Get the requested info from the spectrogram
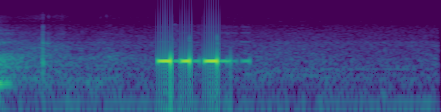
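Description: Short electronic beep sound effect: three quick pulses on one steady tone, lasting about half a second, about a second in. It is a quiz prompt that cues the viewer to answer.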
